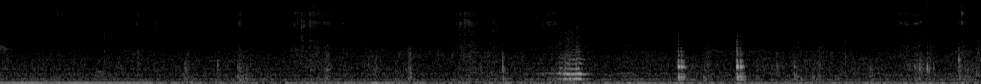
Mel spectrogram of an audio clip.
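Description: Honey bees buzz around an open hive during backyard beekeeping, a faint, steady insect drone with a few sharper close passes and light handling taps, with low voices nearby.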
